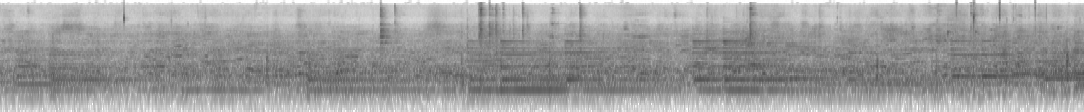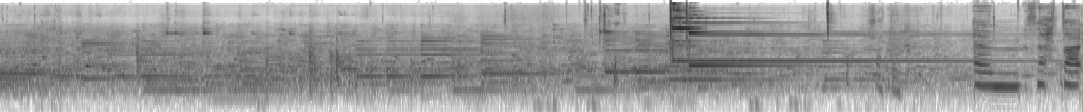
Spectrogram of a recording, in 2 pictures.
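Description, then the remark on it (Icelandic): A pianist plays a steady, lively melody with sustained chords, a well-known pop song in a new arrangement, with a murmur of background voices. “þar sem að píjánuleikari sittur í hodninu og heldur uppi í svona góðri stemningu hann er búin að fara nokkrun sinnum í gegnum lagalistan sinn og núna er hann að leika sér að því að útsetja þekkt lög á nýjan hátt.”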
